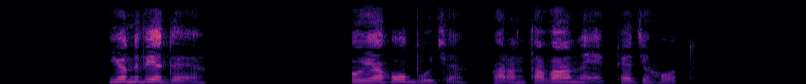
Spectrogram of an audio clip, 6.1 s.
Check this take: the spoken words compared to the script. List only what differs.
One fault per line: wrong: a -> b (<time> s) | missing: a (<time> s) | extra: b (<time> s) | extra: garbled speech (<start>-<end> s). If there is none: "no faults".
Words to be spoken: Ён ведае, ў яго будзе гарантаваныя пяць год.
no faults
